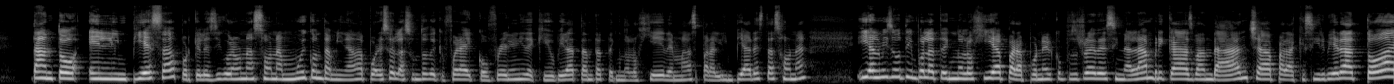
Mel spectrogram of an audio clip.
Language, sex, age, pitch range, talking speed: Spanish, female, 20-39, 230-275 Hz, 200 wpm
